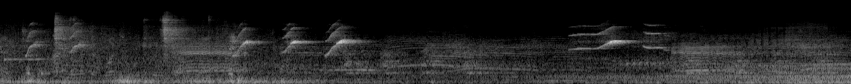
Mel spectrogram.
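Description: Several sheep bleat in a loose, overlapping chorus of wavering calls, some loud, others quieter, with outdoor background noise throughout.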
